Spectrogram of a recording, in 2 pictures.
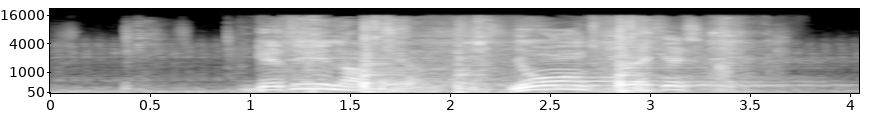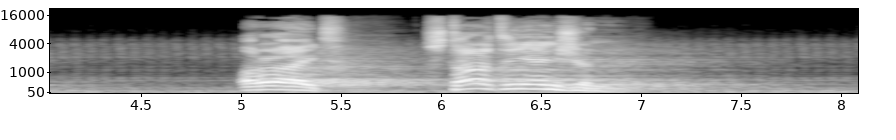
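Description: A man speaks loudly and urgently nearby.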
